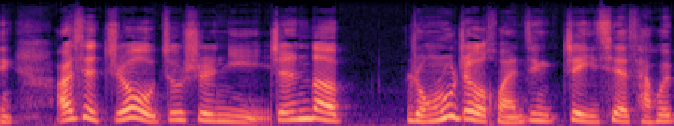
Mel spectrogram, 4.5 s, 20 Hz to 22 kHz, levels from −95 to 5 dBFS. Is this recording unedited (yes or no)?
yes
